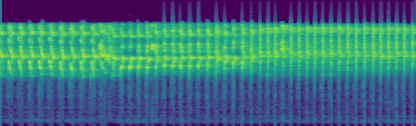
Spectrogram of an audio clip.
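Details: Fighter lovebird giving extended ngekek chatter to prompt other lovebirds to sing: a nonstop stream of high, scratchy, pulsing notes, loudest early, then a steadier rhythmic rattle.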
